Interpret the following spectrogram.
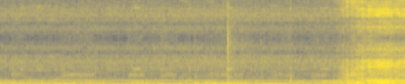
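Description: Car driving slowly behind the riders, heard from a camera mounted outside on its body: a steady low rumble of engine, tyres and wind on the microphone, with a louder hiss swelling near the end.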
